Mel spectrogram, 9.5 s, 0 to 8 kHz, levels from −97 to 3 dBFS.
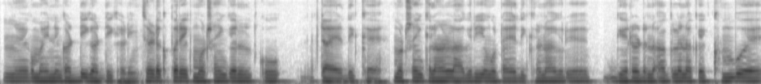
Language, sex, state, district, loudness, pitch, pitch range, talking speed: Marwari, male, Rajasthan, Churu, -29 LUFS, 120 Hz, 115-120 Hz, 155 wpm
